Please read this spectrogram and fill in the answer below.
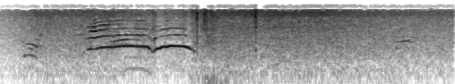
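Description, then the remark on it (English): Steady rushing water roars throughout from a waterfall in Costa Rica as a person dives off a cliff into it, while a brief high, wavering voice cries out near the start above the constant splash and hiss. “He once posted pictures on social media of him diving off a cliff into a waterfall in Costa Rica, holding hands with his then six year old daughter.”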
